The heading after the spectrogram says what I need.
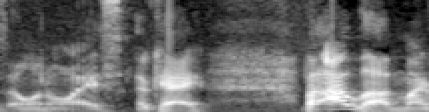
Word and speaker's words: Illinois: and they are correct they're pronouncing Illinois with an S on the end of Illinois like I don't think they're going to change at this point.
